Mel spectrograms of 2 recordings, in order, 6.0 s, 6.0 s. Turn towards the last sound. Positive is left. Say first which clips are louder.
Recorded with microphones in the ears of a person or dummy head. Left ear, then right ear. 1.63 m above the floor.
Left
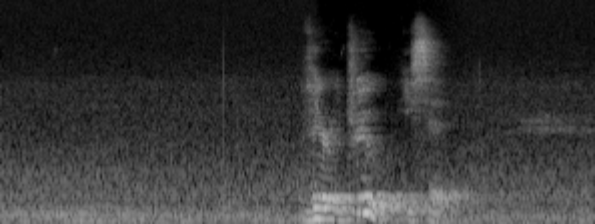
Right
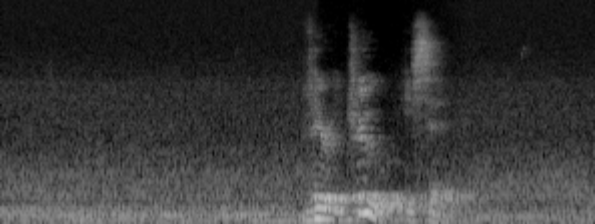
# left 1 dB
turn(degrees=80)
